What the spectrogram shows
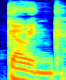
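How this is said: The final g is clearly pronounced. This is the Northern English way. "In Northern England, we say, we pronounce the g"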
